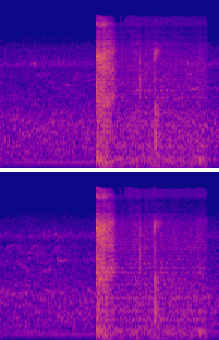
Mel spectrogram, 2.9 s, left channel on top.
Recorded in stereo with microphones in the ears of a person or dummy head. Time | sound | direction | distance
1.3 | a whoosh | 20° right (ahead or behind) | 1.3 m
